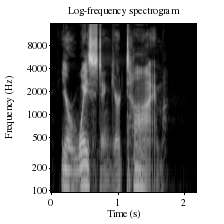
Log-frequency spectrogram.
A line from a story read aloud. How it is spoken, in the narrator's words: Tirado growled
